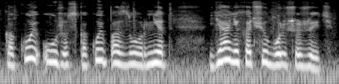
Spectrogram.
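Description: A woman's voice: mid-range voice, unhurried, dark tone, a little hiss or hum, natural voice. A woman voicing a frightened, remorseful young schoolboy in a retold story, pleading and despairing.

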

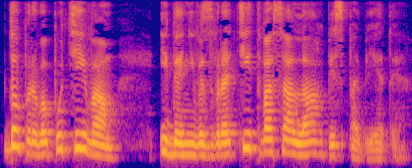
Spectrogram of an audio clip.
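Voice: medium pitch, sing-song, normal speed. A reader doing a hearty old village elder. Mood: rousing. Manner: loud and cheerful, solemn blessing. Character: old village elder sending young men to war, hearty.

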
